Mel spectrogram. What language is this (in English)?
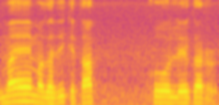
Urdu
